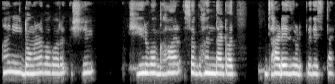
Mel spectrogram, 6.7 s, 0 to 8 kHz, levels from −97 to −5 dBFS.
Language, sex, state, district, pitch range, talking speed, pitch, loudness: Marathi, female, Maharashtra, Dhule, 265-290 Hz, 100 wpm, 275 Hz, -17 LUFS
